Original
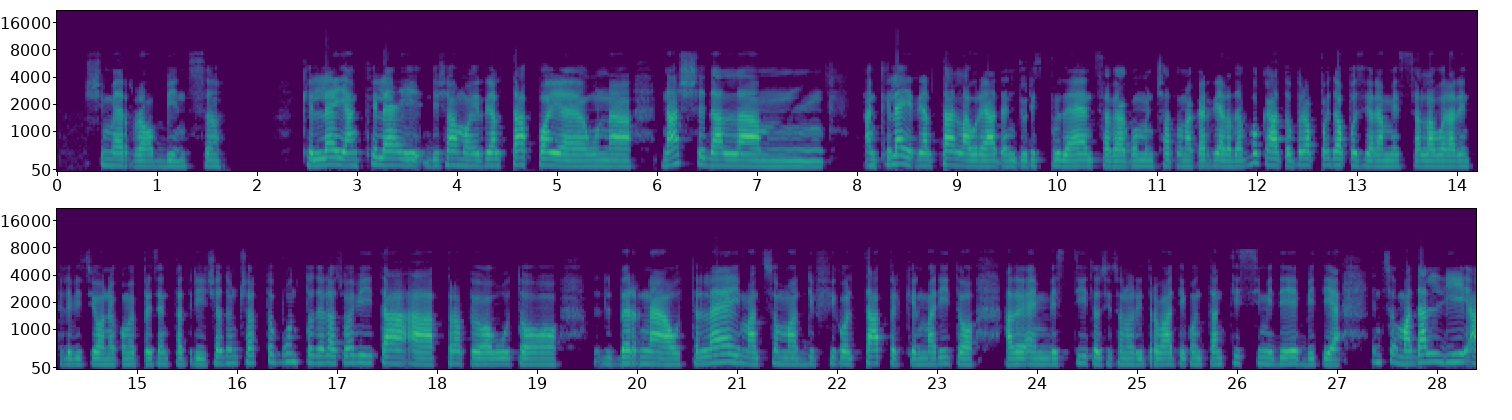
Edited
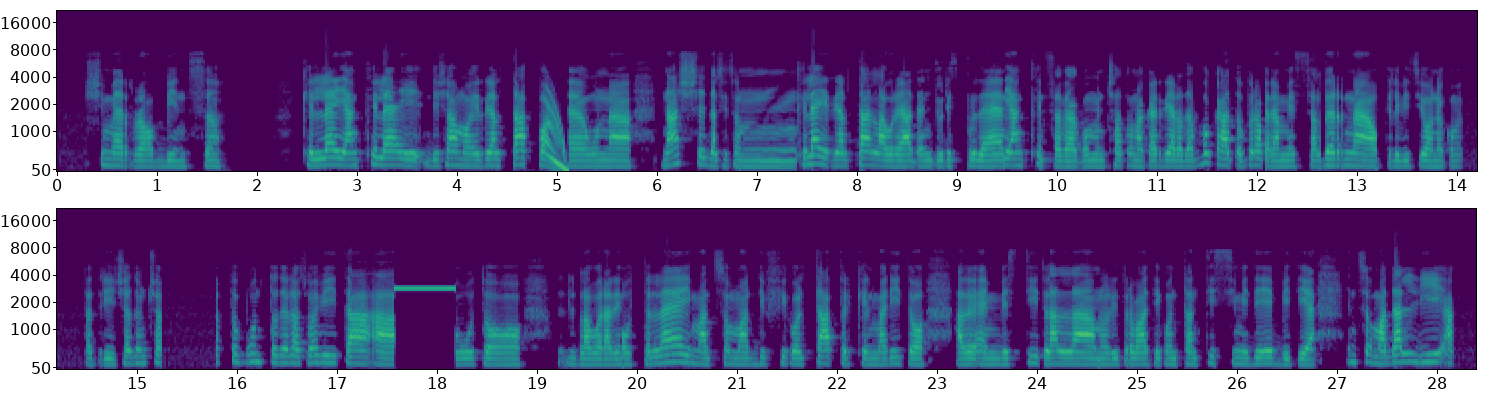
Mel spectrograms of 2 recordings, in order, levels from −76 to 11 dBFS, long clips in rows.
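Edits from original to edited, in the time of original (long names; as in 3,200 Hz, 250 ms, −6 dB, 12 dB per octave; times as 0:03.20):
0:02.82–0:03.17: duplicate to 0:10.31
0:04.86: tape stop 0.25 s
0:06.57–0:07.06: swap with 0:24.60–0:24.85
0:07.62–0:08.22: remove
0:12.57–0:13.12: remove
0:13.66–0:14.09: swap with 0:19.77–0:20.33
0:14.89–0:15.38: fill with room tone, crossfade 0.16 s
0:16.13: splice in room tone 0.55 s
0:17.91–0:18.53: beep over 2,850 Hz −19 dBFS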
